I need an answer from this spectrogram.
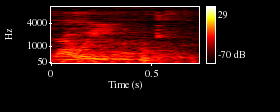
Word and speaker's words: David: But like, how would you pronounce that there? That there. David. Huh? David. or Dawid. Exactly. King David. That's how his name's spelled. Dawid.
